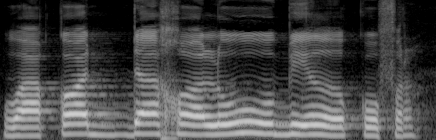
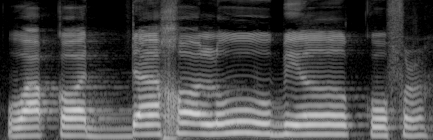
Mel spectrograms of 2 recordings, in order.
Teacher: dalil yang lainnya berharkat maka disini berlaku hukum idgham mutamatsilain jadi cara membacanya langsung saja dimasukkan ke huruf yang kedua dan ditekan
